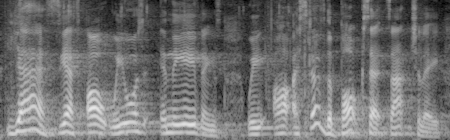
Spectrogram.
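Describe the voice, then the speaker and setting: A man's voice: a little high, big pitch swings, fairly quick, dark tone. A British man in his mid twenties with a chatty, campy, gushing manner, telling personal stories casually as an interview guest. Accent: British English. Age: mid 20s. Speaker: interviewed guest, drag queen gardener. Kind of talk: casual personal storytelling on stage. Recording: reverberant hall, live event sound.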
